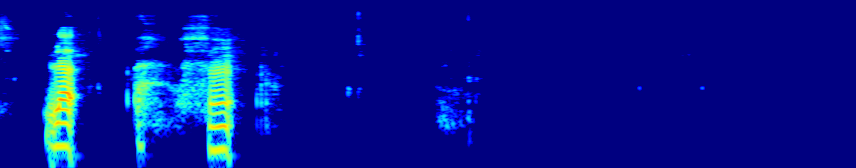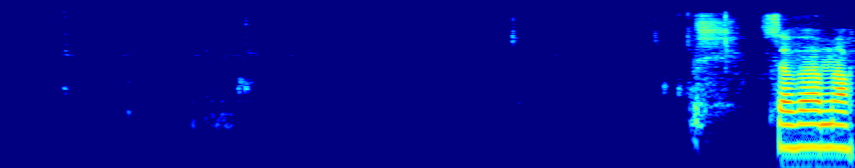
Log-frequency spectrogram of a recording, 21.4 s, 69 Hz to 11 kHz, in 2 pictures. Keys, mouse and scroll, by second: 0.2 s, 1.7 s, 5.9 KP_3, 8.0-8.7 scroll up 2, 8.7 scroll up 1, 8.8-11.8 drag, 12.3 Tab, 12.8 a, 13.1-13.8 scroll down 1, 13.8-16.8 middle drag, 17.7-19.2 middle drag, 19.2 right click, 19.5 Tab, 20.4-21.3 drag.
